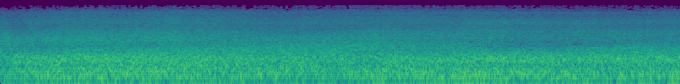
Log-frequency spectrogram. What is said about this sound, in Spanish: Chris cerró los ojos y oyó el romper del agua, el murmullo del viento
